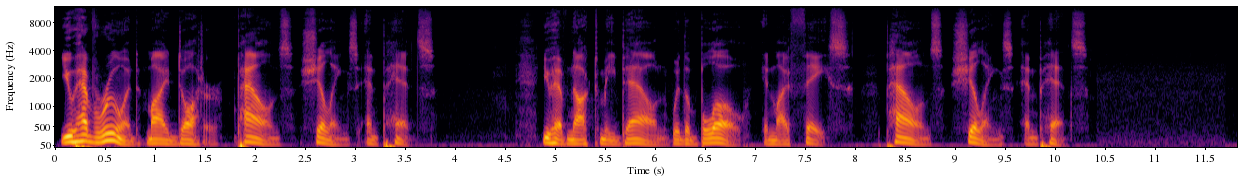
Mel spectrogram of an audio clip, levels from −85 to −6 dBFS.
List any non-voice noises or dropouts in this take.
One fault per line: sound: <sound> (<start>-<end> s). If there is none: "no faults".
no faults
